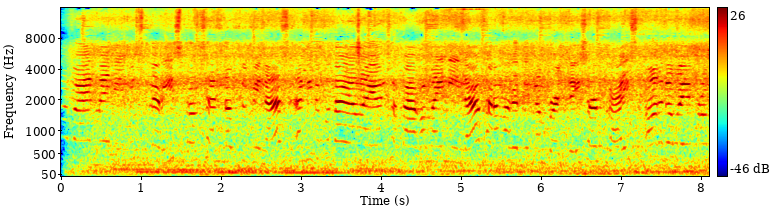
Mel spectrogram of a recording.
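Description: A woman talking over a steady low rumble of street traffic.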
